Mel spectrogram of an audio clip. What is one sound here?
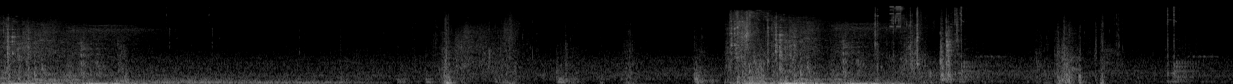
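Gear clicks and clatters as items are picked up.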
